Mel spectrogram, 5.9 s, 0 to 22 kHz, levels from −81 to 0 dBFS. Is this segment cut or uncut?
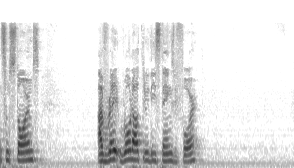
uncut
